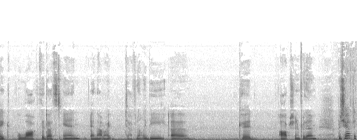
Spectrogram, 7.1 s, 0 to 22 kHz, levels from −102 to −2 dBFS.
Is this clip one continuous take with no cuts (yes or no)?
yes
